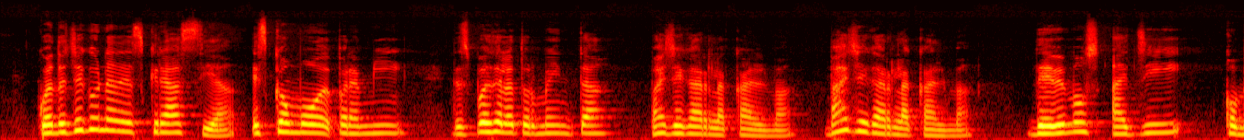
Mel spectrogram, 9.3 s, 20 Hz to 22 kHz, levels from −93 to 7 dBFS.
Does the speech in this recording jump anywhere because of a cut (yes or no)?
yes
